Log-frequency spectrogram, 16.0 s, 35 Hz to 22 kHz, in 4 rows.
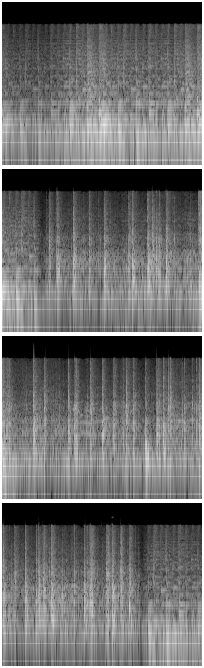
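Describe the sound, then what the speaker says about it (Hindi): Fireworks at an Independence Day celebration at Three Swords, Clifton, Karachi: dense, rapid crackling bursts and booms, loud and continuous, with several sharp heavier blasts standing out. "कराची में क्लिफ्टन 3 तलवार पर जश्न आजादी की तकरीब में शानदार आतिशबाजी।"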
